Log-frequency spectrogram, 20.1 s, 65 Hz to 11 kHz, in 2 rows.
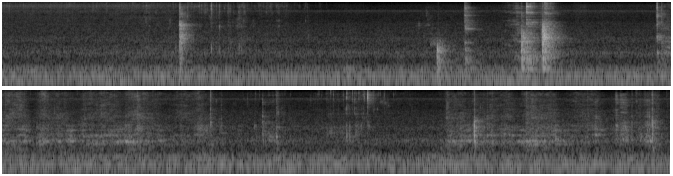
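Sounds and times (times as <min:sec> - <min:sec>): steady low hum: 0:00.0 - 0:20.0
pots and utensils clinking: 0:06.6 - 0:08.5.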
